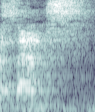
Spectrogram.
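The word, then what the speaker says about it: σάρξ: Es la palabra sarx.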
